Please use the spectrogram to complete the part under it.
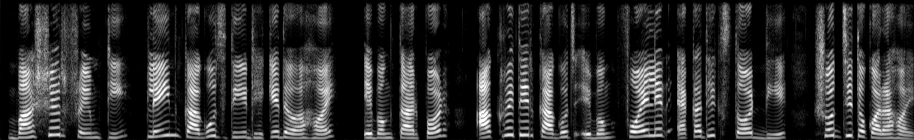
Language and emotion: Bengali, neutral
